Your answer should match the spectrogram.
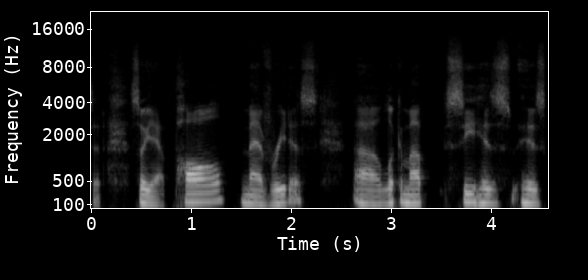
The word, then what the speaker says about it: Mavrides: Mavrides is Mavrides. I always pronounced it Mavrides until the moment before we started recording when I asked him how to pronounce it. So yeah, Paul Mavrides.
